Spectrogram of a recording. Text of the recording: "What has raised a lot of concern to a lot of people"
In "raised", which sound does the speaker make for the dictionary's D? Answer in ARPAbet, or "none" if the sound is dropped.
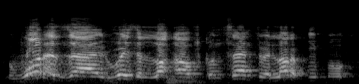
none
